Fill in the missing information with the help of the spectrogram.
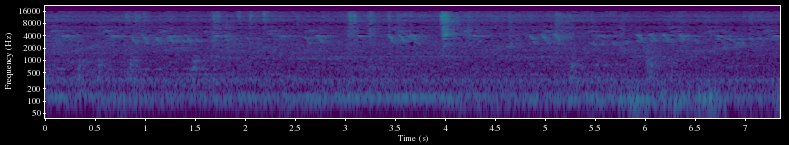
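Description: Faint small-bird chirping: many short, quick downward chirps scattered throughout, over a low steady hum.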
